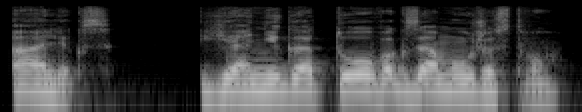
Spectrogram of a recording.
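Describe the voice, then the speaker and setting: A woman's voice: on the low side, normal speed, dark tone, lightly acted. A woman voicing a young woman, a frank and resolute investigator, in an audiobook. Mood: hesitant.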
